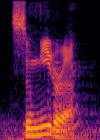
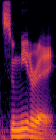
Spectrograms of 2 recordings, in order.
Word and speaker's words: Sumire: had mentioned that um sumira sumire is her real name is how you pronounce it sumire apparently uh we'll talk to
